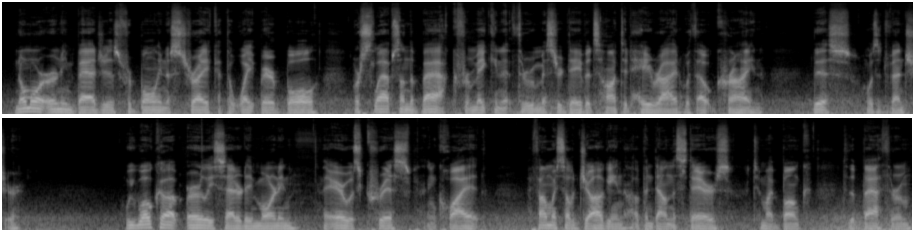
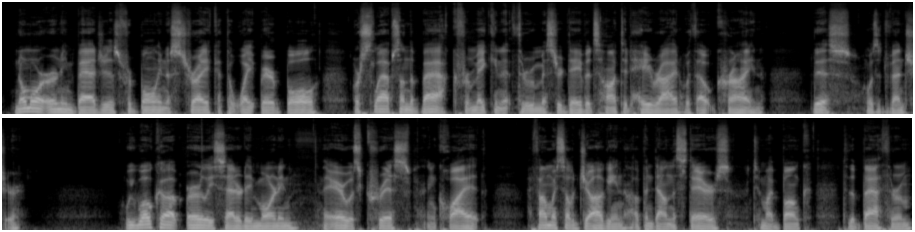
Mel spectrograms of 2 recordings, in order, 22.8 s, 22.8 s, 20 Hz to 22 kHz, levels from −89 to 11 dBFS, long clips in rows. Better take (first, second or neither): second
